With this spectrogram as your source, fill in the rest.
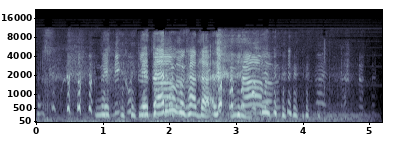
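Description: Women laugh and chat close to a microphone.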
